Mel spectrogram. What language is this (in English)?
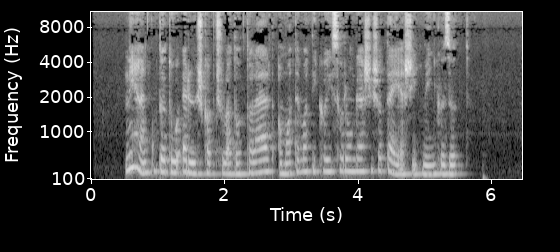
Hungarian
